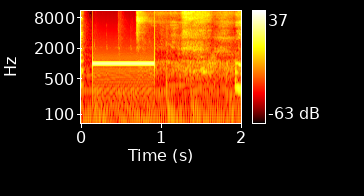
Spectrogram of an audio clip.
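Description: Censor bleep: one steady beep, just under a second long, blanking out a swear word.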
